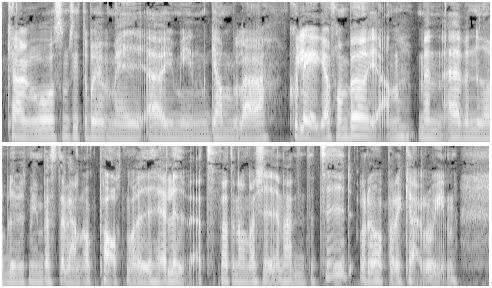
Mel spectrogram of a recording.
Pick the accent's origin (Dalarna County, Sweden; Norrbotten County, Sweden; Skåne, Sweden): Skåne, Sweden; now in Stockholm, Sweden; när jag kommer från Skåne.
